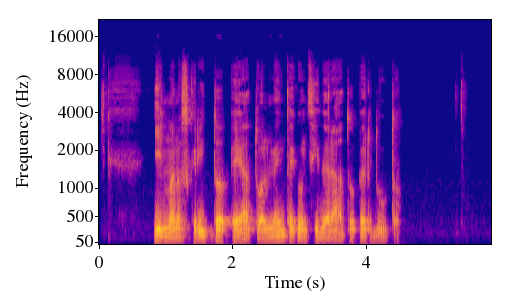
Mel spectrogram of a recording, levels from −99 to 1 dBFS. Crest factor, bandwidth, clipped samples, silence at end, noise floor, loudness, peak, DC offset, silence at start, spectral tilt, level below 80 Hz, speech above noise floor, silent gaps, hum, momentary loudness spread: 18 dB; 10.5 kHz; under 0.1%; 1.4 s; -79 dBFS; -20 LUFS; -4 dBFS; under 0.1%; 0.8 s; -6 dB/octave; -50 dBFS; 60 dB; none; none; 11 LU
